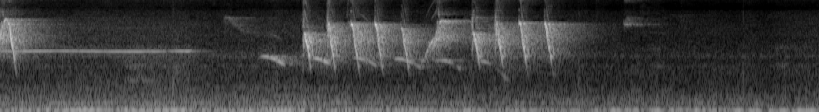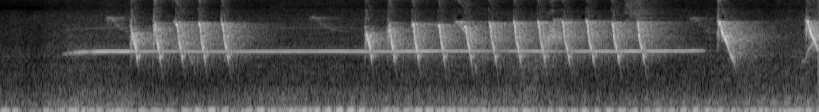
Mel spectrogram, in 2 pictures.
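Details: Bar-winged prinia singing ngebren: two long runs of rapid, shrill, clipped chirps, each run preceded by a sustained thin whistle, with a steady low hum underneath throughout.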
